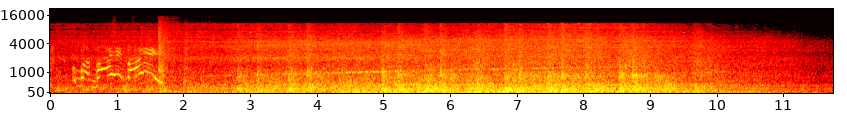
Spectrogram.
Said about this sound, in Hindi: और गड्डी आ गई मम्मी जी, बाय बाय।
